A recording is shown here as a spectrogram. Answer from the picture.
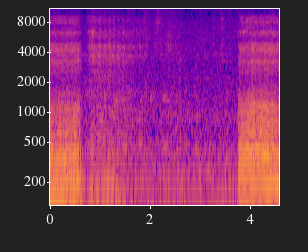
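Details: An 11-week-old male Dogue de Bordeaux (French Mastiff) puppy snores while asleep indoors. Two loud, rough, low harmonic snores come at the start and near the end, with quieter breathing between them.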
